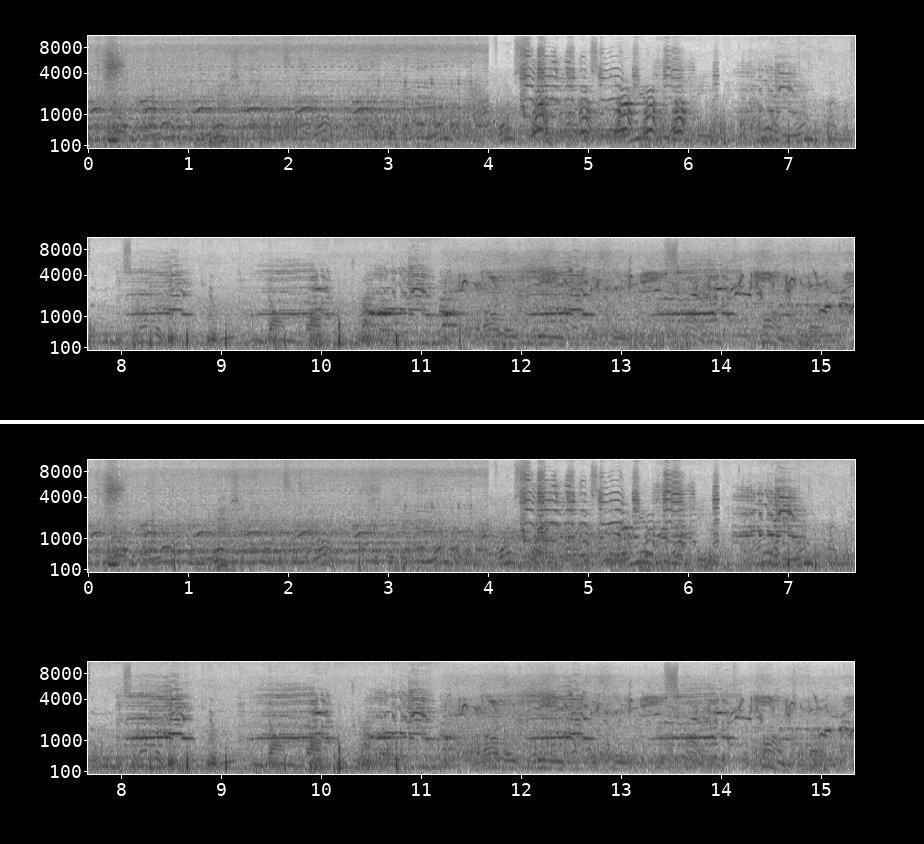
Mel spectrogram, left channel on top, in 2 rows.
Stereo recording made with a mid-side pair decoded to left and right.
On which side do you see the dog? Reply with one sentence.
In this clip you hear the dog on the left.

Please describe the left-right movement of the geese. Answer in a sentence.
In this clip you hear the geese go right and come back.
